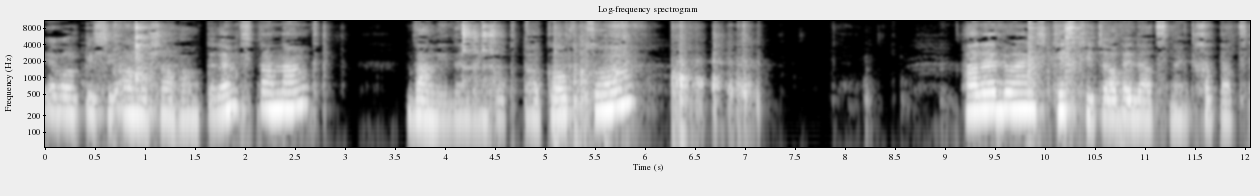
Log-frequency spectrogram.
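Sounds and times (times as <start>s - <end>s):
woman speaking: 0.0s - 2.7s, 3.6s - 6.0s, 9.2s - 12.0s.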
